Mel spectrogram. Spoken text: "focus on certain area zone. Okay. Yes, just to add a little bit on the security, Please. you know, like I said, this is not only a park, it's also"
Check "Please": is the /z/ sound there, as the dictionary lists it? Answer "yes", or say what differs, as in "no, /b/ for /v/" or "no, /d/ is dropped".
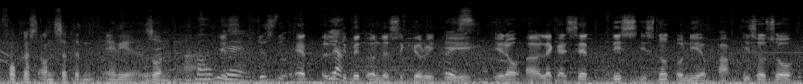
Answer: no, /z/ is dropped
